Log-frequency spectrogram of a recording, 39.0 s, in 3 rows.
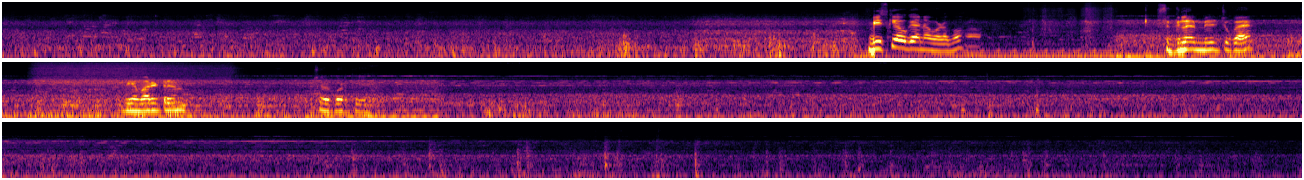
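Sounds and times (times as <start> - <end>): train wheel and rail rumble: 0.0 - 39.0
high steady squeal: 11.0 - 39.0.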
